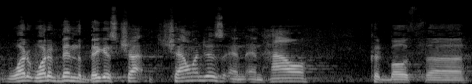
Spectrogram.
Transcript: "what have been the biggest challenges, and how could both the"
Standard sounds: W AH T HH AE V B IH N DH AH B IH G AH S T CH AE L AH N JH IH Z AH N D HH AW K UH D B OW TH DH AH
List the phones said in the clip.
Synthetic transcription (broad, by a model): W AH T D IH V B IH N DH AH B IH G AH S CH CH AE L AH N JH IH Z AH N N HH AW K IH D B OW TH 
